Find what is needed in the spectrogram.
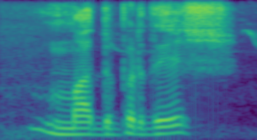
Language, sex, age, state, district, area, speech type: Punjabi, male, 45-60, Punjab, Patiala, urban, spontaneous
